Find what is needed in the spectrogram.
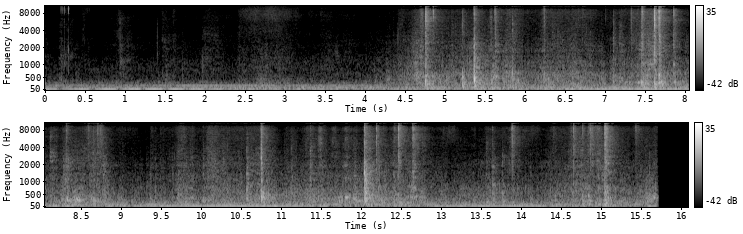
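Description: Latex balloons being handled and fitted into a garland cluster: short rubbing squeaks and soft knocks over a steady low hum, starting about four seconds in. The sound cuts off just before the end.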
